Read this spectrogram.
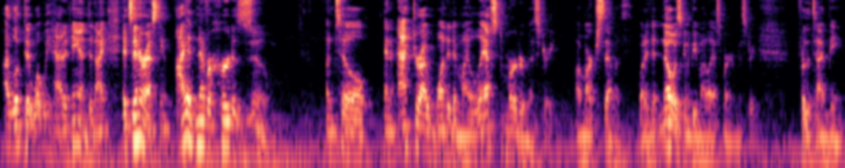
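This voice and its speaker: A man's voice: low-pitched, brisk, fairly bright tone, a little hiss or hum. An American man giving a conversational interview account as a theater art director, telling it like a storyteller.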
